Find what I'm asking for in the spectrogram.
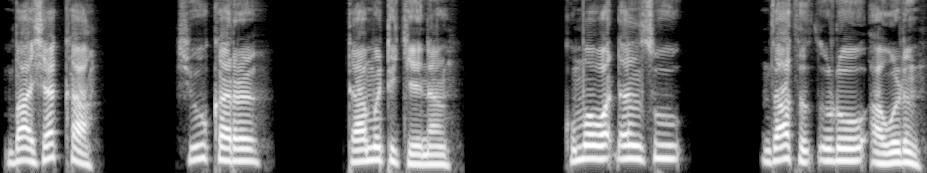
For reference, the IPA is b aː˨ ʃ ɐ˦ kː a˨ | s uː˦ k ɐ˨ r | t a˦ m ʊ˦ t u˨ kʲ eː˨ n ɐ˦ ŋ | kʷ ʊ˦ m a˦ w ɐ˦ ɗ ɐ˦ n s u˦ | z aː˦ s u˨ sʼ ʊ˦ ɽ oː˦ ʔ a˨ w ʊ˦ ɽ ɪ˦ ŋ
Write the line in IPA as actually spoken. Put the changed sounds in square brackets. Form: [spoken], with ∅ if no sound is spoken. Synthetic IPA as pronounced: b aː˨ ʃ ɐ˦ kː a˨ | [ʃ] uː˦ k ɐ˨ r | t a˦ m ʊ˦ t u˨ kʲ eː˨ n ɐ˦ ŋ | kʷ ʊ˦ m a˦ w ɐ˦ ɗ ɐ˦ n s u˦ | z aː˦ s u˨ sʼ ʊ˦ ɽ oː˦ ʔ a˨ w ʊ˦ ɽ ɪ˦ ŋ

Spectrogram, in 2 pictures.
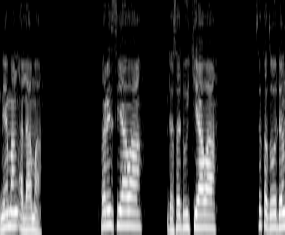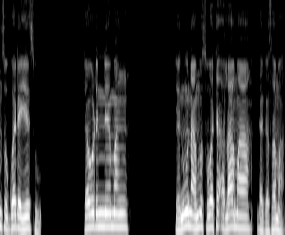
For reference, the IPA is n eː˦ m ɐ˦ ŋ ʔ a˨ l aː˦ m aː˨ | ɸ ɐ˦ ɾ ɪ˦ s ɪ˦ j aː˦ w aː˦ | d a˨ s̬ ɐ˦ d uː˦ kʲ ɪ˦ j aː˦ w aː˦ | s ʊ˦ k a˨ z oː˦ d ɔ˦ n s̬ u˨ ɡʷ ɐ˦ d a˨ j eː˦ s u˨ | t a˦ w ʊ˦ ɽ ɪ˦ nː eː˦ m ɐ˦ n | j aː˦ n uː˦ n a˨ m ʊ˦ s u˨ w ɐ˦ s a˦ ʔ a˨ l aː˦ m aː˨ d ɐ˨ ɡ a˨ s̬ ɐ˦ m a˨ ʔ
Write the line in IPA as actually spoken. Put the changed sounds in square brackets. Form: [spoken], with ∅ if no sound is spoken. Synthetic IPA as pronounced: n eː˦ m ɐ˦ ŋ ʔ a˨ l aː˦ m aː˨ | ɸ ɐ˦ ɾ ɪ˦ s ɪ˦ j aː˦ w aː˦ | d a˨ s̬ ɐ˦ d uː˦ kʲ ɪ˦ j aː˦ w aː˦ | s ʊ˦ k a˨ z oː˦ d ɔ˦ n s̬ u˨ ɡʷ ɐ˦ d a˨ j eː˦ s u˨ | t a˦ w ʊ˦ ɽ ɪ˦ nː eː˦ m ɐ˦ n | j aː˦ n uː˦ n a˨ m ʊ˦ s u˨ w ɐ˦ [t] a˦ ʔ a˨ l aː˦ m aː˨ d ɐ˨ ɡ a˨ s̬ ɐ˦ m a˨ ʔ

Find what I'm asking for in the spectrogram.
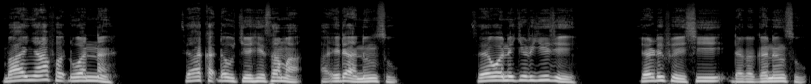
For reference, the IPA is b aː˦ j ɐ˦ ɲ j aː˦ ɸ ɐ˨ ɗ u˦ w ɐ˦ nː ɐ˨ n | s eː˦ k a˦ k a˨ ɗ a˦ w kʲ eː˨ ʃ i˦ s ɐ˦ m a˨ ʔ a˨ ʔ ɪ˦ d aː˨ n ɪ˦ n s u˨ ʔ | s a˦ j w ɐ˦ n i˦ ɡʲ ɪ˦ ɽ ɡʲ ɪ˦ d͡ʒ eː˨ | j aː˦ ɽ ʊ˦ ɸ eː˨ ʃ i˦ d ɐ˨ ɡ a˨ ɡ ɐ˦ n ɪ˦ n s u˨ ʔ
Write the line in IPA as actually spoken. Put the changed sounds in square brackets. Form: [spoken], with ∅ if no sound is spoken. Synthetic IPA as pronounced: b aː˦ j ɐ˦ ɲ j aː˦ ɸ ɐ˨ ɗ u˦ w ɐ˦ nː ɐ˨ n | s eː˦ [ʔ] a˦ k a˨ ɗ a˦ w kʲ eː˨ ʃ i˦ s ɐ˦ m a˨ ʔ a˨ ʔ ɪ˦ d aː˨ n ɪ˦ n s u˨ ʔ | s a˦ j w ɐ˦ n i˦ ɡʲ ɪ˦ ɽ ɡʲ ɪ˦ d͡ʒ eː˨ | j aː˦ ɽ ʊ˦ ɸ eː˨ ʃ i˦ d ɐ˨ ɡ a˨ ɡ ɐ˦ n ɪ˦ n s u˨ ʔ

